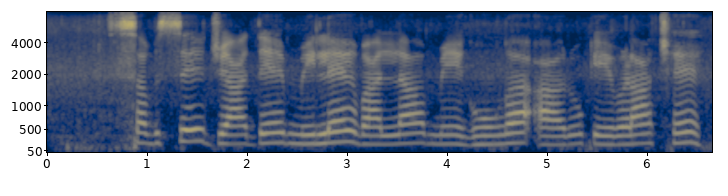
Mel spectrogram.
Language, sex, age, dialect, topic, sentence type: Maithili, female, 51-55, Angika, agriculture, statement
